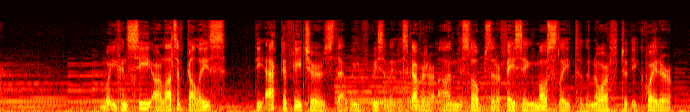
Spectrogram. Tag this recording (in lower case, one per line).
music
speech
